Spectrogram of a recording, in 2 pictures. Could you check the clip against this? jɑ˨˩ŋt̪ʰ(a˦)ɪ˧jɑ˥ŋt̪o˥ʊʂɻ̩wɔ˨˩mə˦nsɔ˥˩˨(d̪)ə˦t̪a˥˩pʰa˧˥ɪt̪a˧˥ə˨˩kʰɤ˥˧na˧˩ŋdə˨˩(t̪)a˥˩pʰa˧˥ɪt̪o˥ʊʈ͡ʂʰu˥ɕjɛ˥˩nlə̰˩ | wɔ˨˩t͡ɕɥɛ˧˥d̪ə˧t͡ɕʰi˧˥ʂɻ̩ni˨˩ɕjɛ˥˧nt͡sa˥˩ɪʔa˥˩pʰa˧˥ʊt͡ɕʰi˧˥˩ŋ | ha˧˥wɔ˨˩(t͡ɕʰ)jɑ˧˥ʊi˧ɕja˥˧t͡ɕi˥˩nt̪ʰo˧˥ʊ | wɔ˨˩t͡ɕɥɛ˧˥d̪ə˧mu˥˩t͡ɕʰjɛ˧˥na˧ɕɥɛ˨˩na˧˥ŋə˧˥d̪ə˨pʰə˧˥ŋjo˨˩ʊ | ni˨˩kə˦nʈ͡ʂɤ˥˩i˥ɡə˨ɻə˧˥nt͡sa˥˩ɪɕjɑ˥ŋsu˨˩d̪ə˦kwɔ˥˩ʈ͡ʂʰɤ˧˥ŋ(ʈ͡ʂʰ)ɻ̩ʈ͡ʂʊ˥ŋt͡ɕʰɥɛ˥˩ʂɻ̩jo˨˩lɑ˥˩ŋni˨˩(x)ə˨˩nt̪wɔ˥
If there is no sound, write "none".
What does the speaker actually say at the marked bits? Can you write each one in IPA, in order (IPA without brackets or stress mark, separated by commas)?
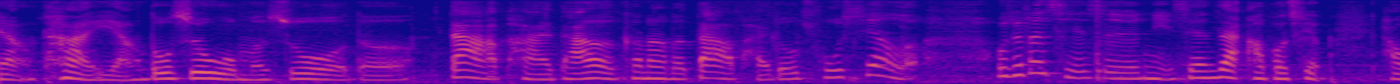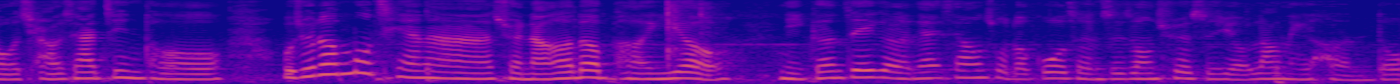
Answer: a˥˩, d̪, t̪, t͡ɕʰ, ʈ͡ʂ, x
